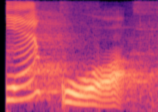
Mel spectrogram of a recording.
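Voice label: "result", Mandarin Chinese, female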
